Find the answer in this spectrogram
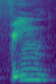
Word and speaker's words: finger: Finger. Así se escribe, ¿cierto? Dedo tiene 2 sílabas. Finger. Y se pronuncia exactamente igual. ¿Por qué? Porque ambas terminan en consonante.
